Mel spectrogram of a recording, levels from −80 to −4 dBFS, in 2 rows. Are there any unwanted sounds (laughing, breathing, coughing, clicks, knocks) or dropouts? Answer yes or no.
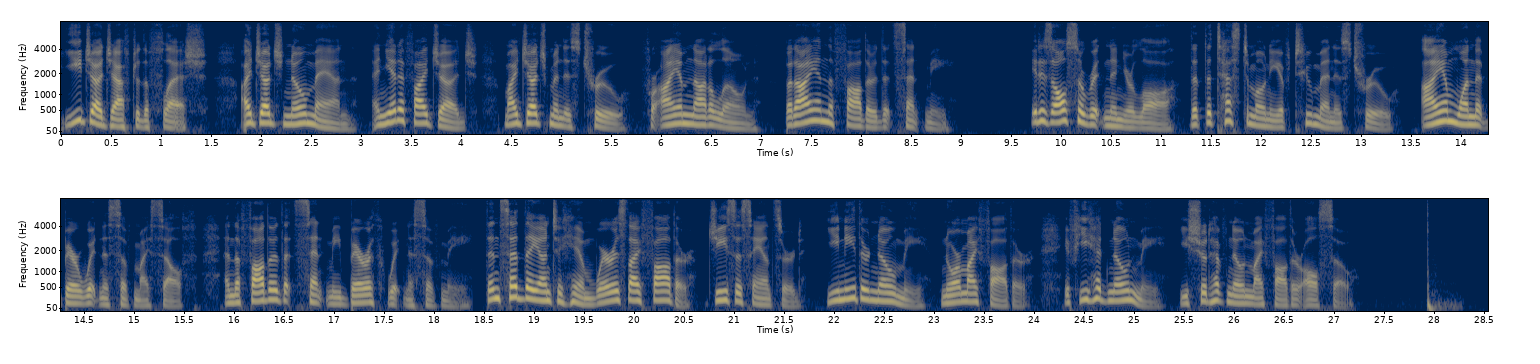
yes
